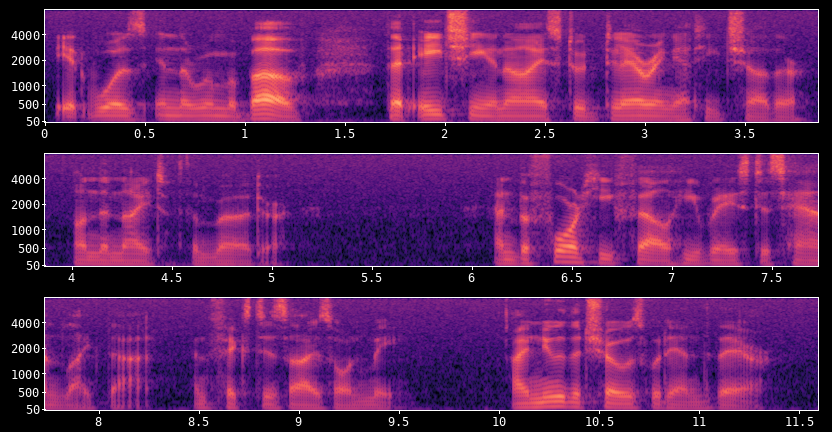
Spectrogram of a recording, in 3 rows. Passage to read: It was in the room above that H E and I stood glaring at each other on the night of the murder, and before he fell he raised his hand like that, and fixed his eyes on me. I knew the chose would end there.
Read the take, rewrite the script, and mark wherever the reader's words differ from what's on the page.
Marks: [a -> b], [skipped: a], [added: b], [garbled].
It was in the room above that H E and I stood glaring at each other on the night of the murder, and before he fell he raised his hand like that, and fixed his eyes on me. I knew the chose would end there.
